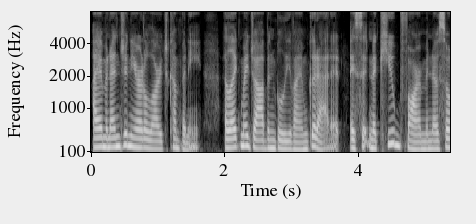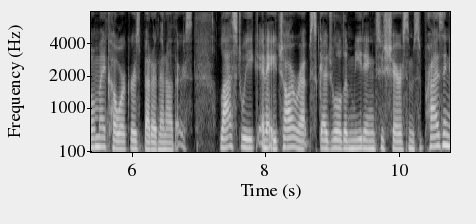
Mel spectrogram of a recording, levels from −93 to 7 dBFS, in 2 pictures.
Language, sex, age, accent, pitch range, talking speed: English, female, 20-39, American, 165-205 Hz, 255 wpm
